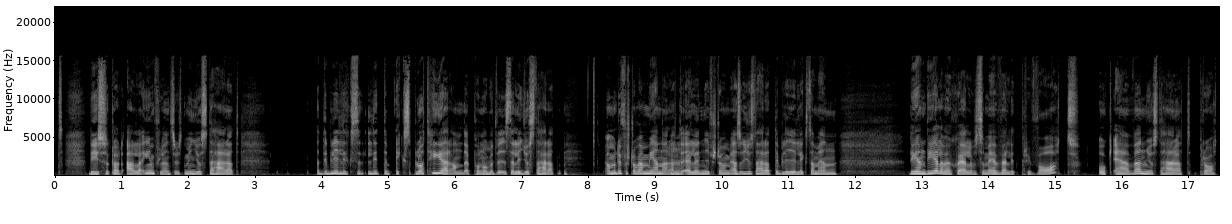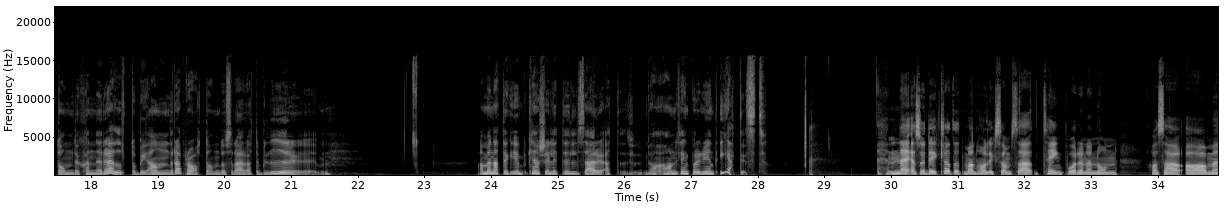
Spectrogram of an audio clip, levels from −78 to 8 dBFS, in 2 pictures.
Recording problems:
abrupt cut into speech; at the end

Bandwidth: 15.5 kHz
